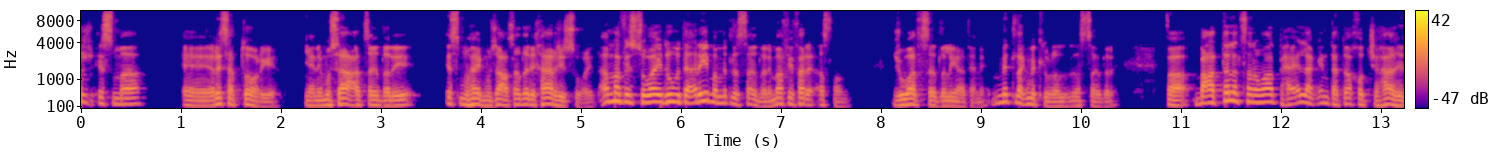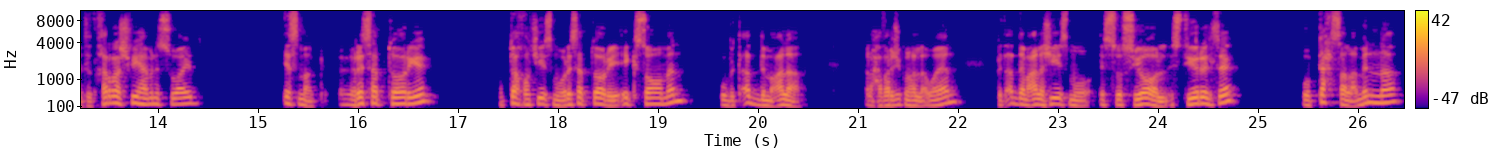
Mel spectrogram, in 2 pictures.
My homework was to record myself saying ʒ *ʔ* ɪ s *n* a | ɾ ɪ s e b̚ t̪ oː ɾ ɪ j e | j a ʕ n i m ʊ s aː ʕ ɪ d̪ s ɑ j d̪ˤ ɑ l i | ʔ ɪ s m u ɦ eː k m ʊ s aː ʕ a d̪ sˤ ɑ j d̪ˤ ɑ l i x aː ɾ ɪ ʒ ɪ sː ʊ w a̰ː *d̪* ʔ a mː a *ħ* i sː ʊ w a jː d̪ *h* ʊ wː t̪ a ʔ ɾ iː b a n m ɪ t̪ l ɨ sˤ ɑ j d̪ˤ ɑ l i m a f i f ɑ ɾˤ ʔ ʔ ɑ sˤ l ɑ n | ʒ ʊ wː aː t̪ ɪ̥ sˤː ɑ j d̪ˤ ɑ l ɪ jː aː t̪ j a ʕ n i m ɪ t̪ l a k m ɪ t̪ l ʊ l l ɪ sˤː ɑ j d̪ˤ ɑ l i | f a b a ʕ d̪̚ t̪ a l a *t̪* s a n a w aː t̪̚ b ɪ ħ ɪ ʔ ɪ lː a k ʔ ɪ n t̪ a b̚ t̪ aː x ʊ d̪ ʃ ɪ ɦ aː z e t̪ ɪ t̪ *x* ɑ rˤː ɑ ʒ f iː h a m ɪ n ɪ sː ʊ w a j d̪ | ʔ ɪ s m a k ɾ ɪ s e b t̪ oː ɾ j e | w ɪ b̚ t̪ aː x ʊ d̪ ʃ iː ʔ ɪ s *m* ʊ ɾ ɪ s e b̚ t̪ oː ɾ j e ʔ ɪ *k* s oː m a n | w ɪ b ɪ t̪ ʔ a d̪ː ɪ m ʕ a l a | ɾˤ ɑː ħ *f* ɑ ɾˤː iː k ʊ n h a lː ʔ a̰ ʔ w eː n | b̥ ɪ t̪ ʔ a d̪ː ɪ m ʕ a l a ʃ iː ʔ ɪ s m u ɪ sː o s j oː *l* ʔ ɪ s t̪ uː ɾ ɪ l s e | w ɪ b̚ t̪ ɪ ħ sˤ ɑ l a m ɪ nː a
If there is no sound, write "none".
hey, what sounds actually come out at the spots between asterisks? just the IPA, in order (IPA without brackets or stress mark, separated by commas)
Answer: ʔ, m, d̪, f, h, t̪, x, m, k, f, l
